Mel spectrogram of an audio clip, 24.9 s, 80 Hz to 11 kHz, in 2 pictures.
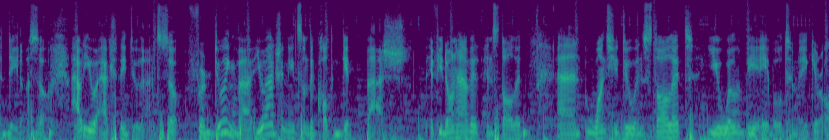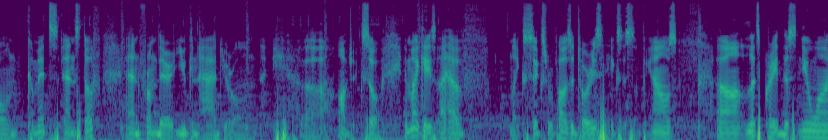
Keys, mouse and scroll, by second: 0.4 click, 1.5 click, 3.3 click, 5.2 click, 8.0 click, 9.4 click, 11.5 click, 13.5 click, 15.2 click, 17.7 click, 23.4 click.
